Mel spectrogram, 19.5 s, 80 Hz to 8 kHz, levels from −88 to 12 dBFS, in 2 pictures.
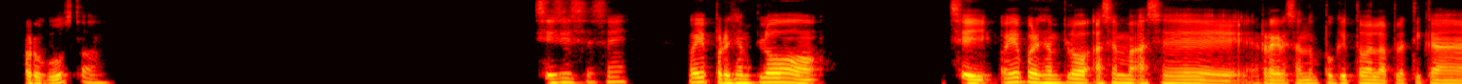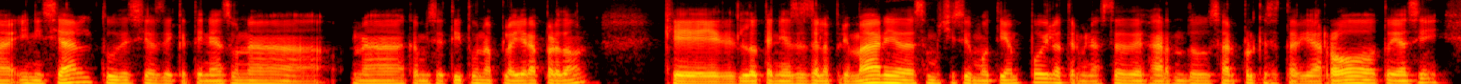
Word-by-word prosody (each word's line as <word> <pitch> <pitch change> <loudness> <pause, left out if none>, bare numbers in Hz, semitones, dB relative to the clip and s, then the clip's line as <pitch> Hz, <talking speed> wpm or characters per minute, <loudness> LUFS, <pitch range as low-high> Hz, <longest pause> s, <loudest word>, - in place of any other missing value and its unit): Por 120 -2 +2
gusto. 135 +3 -3 2.8
Sí, 135 - +1
sí, 155 +1 -1
sí, 150 +3 -9
sí. 170 +2 -6 0.4
Oye, 160 +2 +4
por - - +2
ejemplo, 135 0 +4 0.9
sí, 125 0 +4
oye, 155 +2 +3
por 155 -3 +5
ejemplo, 135 0 +3
hace 130 +3 0
ma 130 -2 +2
hace, 120 -5 0
regresando 115 0 +1
un - - -8
poquito 125 0 -1
a 120 - +3
la 115 - 0
plática 115 -1 -1
inicial, 125 +8 -1
tú 125 -4 -1
decías 115 -1 -3
de 105 - -4
que - - -9
tenías 105 0 -2
una 105 -4 -4
una 105 -1 -2
camisetita, 105 +4 -4
una 110 -1 -3
playera, 110 -2 0
perdón, 120 +7 -2 0.4
que 95 -1 +2
lo 100 +1 +2
tenías 100 -2 -1
desde 105 0 -1
la 100 - 0
primaria 125 +6 +4
de 115 - +3
hace 110 +1 -4
muchísimo 110 -2 -4
tiempo, 125 +5 -2
y - - 0
la 130 -1 -2
terminaste 100 0 -4
dejando 105 +1 -2
de - - -2
usar, 105 0 -3
porque 110 - -5
se 110 - -10
te 100 - -4
había 95 0 -1
roto 115 +2 +2
y 105 - +3
así. 140 +7 -2
115 Hz, 175 wpm, -23 LUFS, 105-130 Hz, 2.8 s, por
